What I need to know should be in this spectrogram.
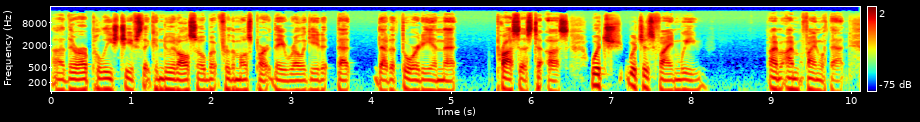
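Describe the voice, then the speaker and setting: Monotone and flat, a man's medium-pitched voice moves at a moderate pace. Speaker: sheriff hosting department podcast. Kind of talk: interview-style podcast conversation.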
